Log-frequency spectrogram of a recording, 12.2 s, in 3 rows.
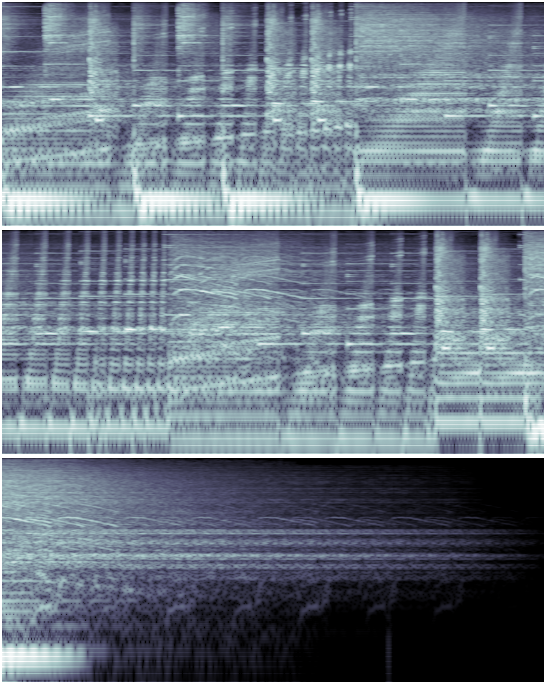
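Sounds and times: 
drum pad machine beat: 0.0s - 8.9s.

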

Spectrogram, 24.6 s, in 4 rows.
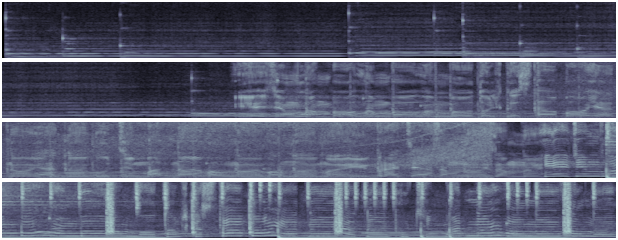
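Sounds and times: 
37-39-41 Hz low bass tone: 18.3s - 20.2s, 21.2s - 24.2s.

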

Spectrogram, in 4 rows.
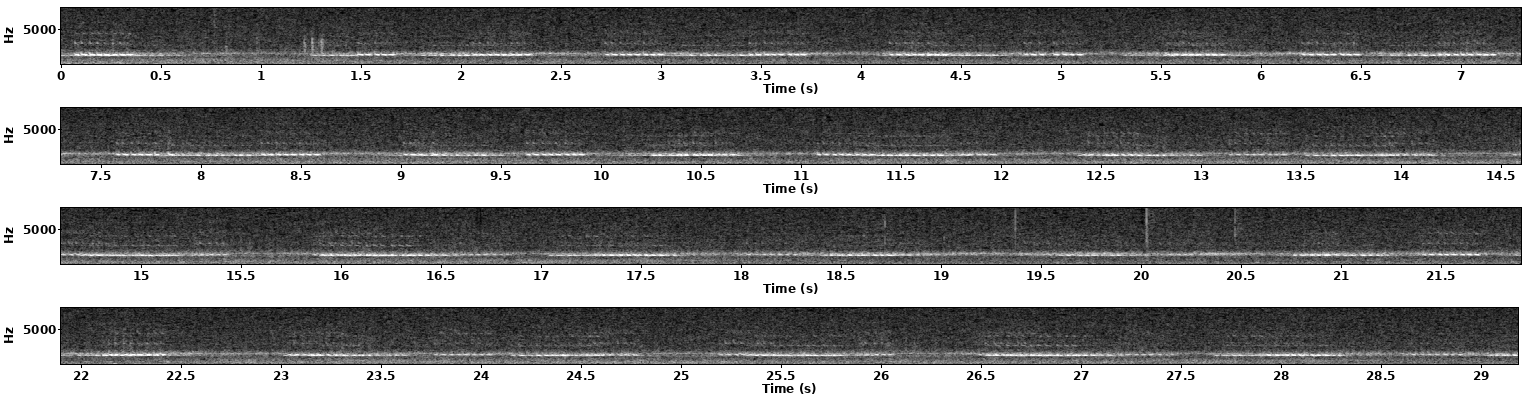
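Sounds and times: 
cricket chirping: 0.0s - 29.1s.

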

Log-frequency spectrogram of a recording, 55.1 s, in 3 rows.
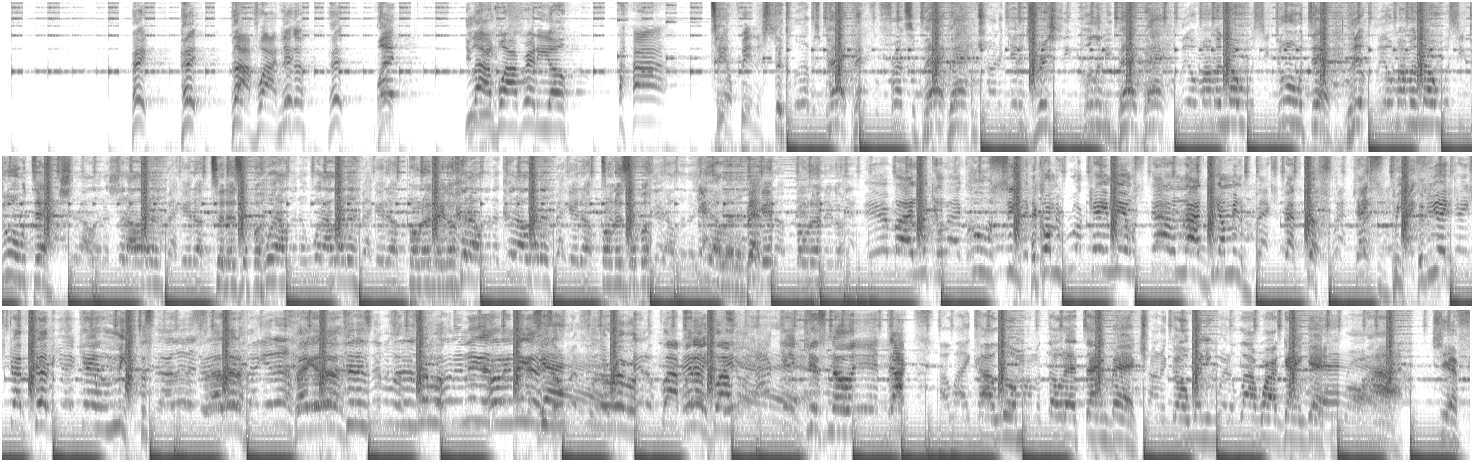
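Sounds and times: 
rap with boosted bass: 1.5s - 55.0s.

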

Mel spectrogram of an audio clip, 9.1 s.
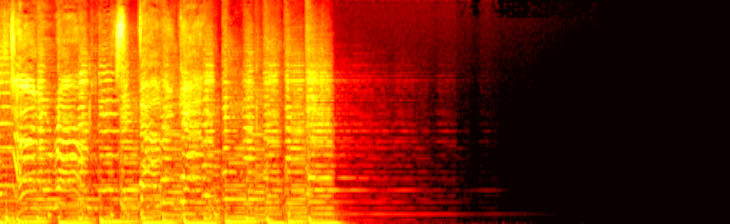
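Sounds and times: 
drum: 0.0s - 4.2s.

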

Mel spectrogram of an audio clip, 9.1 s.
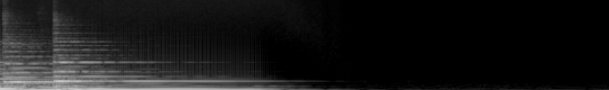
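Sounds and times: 
harp: 0.0s - 4.1s.

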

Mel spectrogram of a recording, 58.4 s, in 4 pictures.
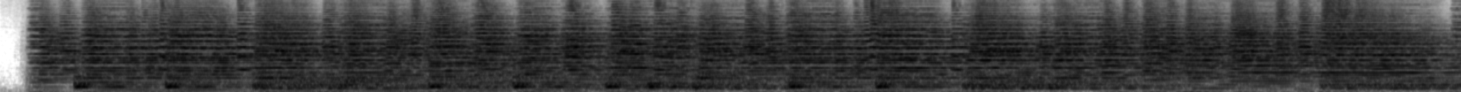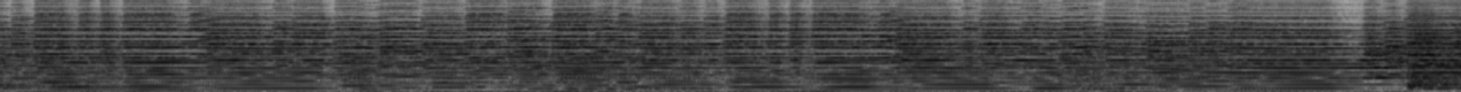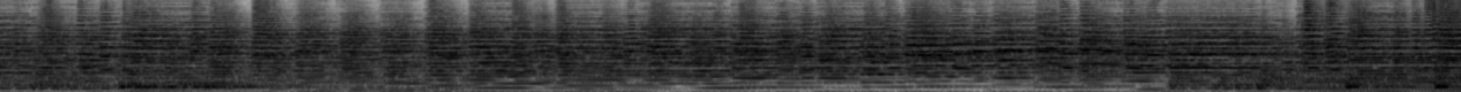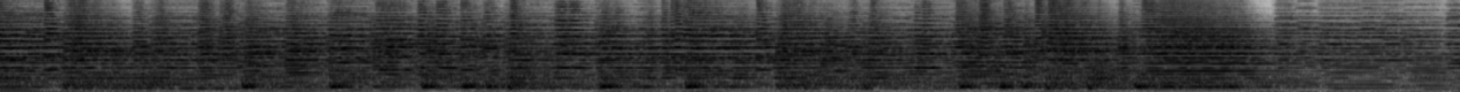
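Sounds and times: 
orchestral fanfare march: 0.3s - 58.4s.

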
